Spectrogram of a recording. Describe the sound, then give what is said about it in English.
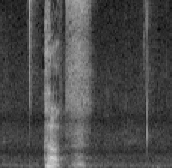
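A single loud sneeze from a speaker who has also just coughed: a sharp voiced burst that trails into a rushing breathy hiss, followed by a brief faint sniff or throat sound. “Excuse me, now I've coughed and I've sneezed.”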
